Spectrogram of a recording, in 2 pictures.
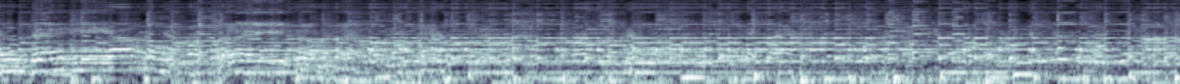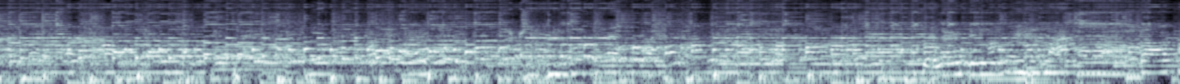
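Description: Live acoustic bluegrass band playing an instrumental break between sung verses: banjo, mandolin, acoustic guitar and upright bass.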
